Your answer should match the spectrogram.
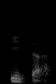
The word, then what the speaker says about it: eta: So this is a long E sound. E, eta. All right.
